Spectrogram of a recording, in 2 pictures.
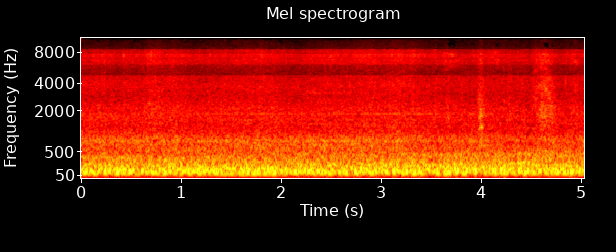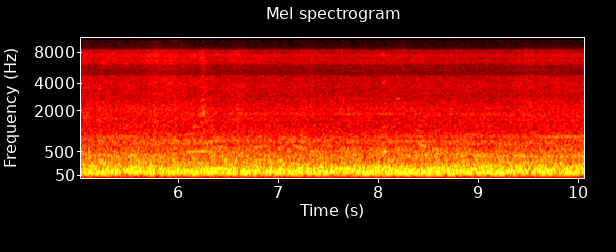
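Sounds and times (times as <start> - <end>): choppy water rushing along hull: 0.0 - 10.0
faint splashes: 0.0 - 10.0.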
